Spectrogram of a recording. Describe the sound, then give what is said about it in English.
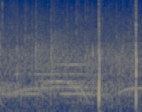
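An audience claps in a steady, dense patter of applause, with two sharper, louder claps standing out near the end of the brief burst. “Do you guys just want to clap?”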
